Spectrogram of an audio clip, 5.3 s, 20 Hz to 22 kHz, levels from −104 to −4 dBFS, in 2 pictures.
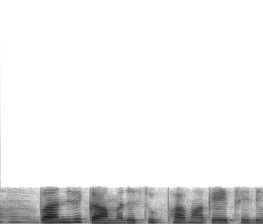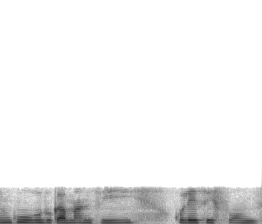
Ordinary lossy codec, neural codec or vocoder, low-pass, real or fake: none; codec, 16 kHz, about 1 kbps, DyCAST, with the encoder's durations; 3.6 kHz; fake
